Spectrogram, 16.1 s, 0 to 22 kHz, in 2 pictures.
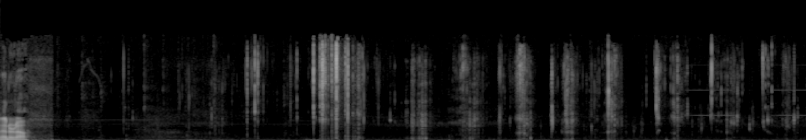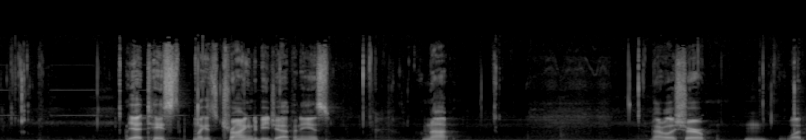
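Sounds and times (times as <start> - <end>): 
speech: 0.0 - 0.4, 9.3 - 11.4, 12.3 - 12.6, 14.6 - 16.1
soy wasabi flavoured snack chip being bitten and chewed: 2.4 - 8.4.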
